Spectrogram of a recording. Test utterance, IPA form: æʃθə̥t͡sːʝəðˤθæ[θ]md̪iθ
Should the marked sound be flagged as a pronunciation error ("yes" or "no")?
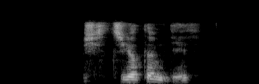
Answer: yes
